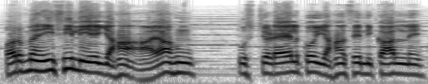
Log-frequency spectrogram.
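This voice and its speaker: Man playing high-voiced, pompous holy man. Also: measured pace, close to an everyday voice. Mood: self-assured. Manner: pompous, insistent, declamatory. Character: stubborn, self-important male holy man, village exorcist. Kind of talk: cartoon story acting. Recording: background music.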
